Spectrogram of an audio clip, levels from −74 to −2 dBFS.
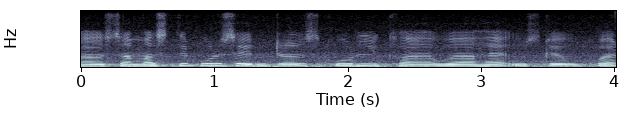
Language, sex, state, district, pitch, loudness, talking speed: Hindi, female, Bihar, Samastipur, 215 Hz, -14 LUFS, 135 wpm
